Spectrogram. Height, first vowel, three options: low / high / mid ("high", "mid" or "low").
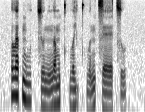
low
